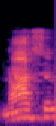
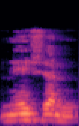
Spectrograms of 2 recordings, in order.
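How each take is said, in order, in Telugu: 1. మొదటి అచ్చు తెరిచిన 'ah' ధ్వని. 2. మొదటి అచ్చు 'ay' ధ్వని. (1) "నాషన్ అనట్లే" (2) "ఇక్కడ నేషన్ అని పలుకుతున్నాం"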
